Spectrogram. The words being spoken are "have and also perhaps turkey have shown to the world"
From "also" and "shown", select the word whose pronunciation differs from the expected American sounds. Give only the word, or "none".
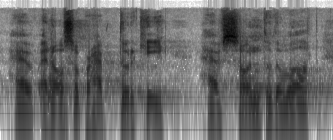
shown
